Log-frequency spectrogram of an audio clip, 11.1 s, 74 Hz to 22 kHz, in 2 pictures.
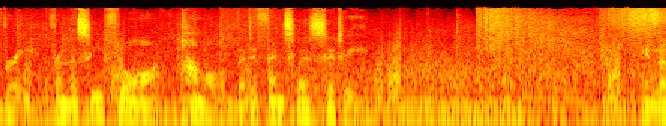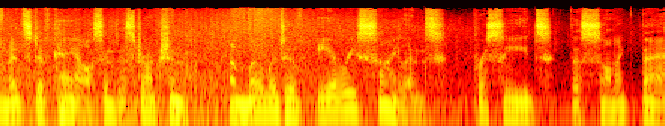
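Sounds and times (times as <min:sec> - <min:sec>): debris raining down crackling rumble: 0:00.0 - 0:11.0
bright hiss: 0:05.0 - 0:06.0.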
